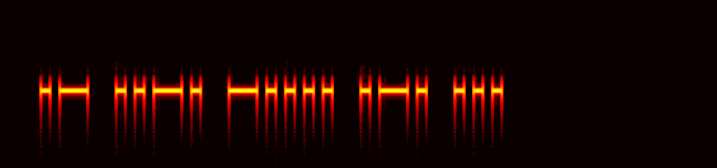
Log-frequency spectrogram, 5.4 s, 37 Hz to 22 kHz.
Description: Morse code, heard as a keyed tone, about 20 wpm, 700 Hz. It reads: AF6RS
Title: Speed Racing - USA 2x2 Call Signs 17wpm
